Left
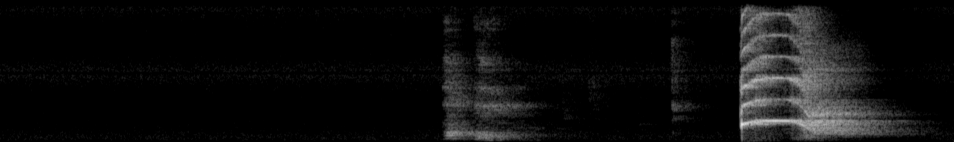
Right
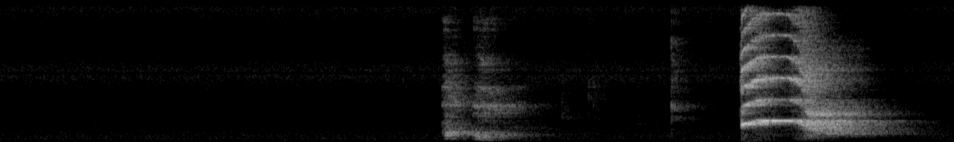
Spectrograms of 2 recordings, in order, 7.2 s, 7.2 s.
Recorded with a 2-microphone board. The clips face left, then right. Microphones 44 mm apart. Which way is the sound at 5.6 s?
50° left (ahead or behind).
